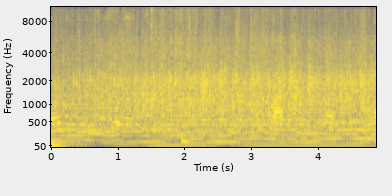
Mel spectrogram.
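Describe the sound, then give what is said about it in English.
An audience breaks into loud, sustained applause welcoming a visiting preacher at a religious gathering, a dense wash of clapping that holds steady for about five seconds, with indistinct voices and cheers mixed into the din. “So wherever you are, I want you to, I want you to welcome him with a clapping ovation and a pounding ovation in the name of the Lord.”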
